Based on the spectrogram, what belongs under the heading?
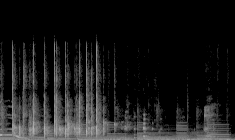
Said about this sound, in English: We finally made it. First episode. Again, round of applause!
